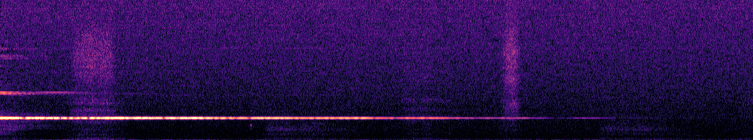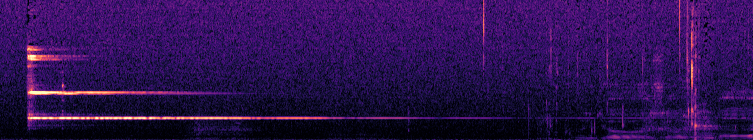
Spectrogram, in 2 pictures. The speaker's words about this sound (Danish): den her lille klokke, som jeg har brugt i programmet forskellige steder, hvor har jeg egentlig den fra, tænker du måske, hvis du alligevel går og keder dig?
